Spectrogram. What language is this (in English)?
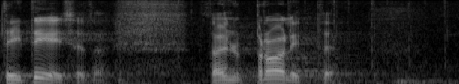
Estonian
